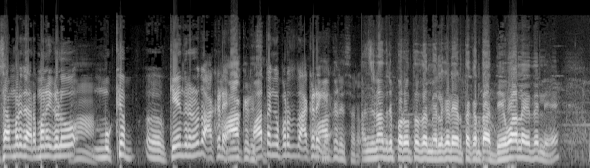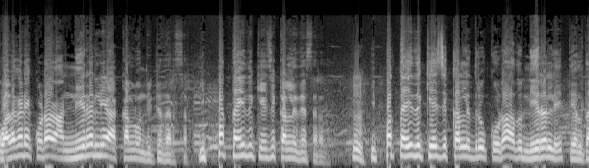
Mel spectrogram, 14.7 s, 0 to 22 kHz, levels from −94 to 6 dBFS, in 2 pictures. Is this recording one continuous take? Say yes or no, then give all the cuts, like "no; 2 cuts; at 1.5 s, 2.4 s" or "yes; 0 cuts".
no; 2 cuts; at 4.5 s, 9.7 s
